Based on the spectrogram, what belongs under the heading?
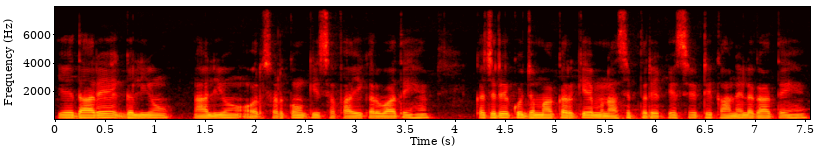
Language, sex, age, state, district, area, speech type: Urdu, male, 18-30, Delhi, New Delhi, rural, spontaneous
